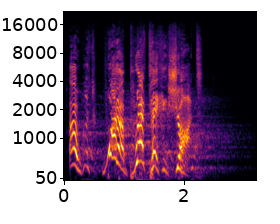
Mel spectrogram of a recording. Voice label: Announcer Especially Good Shot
